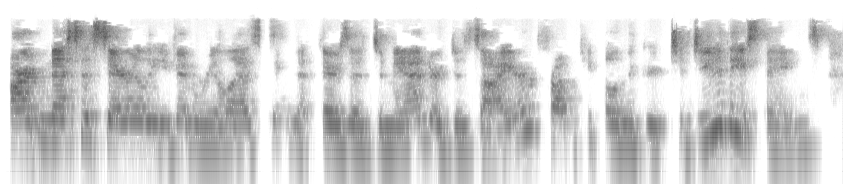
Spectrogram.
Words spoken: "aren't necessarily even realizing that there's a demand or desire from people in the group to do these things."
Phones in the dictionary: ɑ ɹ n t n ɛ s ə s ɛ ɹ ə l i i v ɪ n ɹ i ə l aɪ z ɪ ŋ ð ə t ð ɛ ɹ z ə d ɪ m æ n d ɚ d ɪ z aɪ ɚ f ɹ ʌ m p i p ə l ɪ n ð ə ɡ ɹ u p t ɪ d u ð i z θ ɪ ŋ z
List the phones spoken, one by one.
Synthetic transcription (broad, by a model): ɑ ɹ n n ɛ s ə s ɛ ɹ l i i v ɪ n ɹ i ə l aɪ z ɪ ŋ ð ə t ð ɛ ɹ z ə d ɪ m æ n d ɚ d ɪ z aɪ ɚ f ɹ ʌ m p i p l ɪ n ð ə ɡ ɹ u p t ɪ d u ð i z θ ɪ ŋ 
